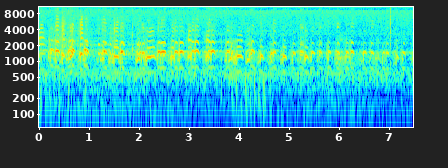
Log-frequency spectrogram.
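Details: Canada geese on open water as two fighting geese, tangled for about ten minutes, are separated by three other geese and two loons; a continuous chorus of overlapping nasal honks, rapid and irregular, several callers at once.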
